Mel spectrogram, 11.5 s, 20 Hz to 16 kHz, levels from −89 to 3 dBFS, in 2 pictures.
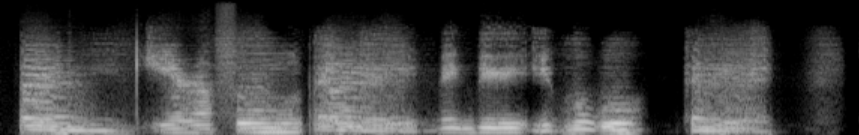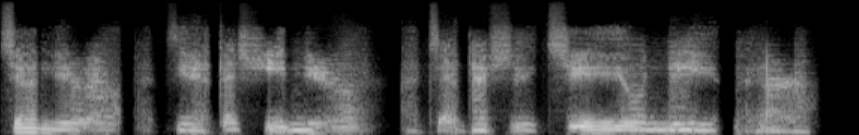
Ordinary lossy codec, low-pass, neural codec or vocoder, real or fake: Opus, 64 kbps; 14.4 kHz; codec, 44.1 kHz, 0.9 kbps, DAC; fake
